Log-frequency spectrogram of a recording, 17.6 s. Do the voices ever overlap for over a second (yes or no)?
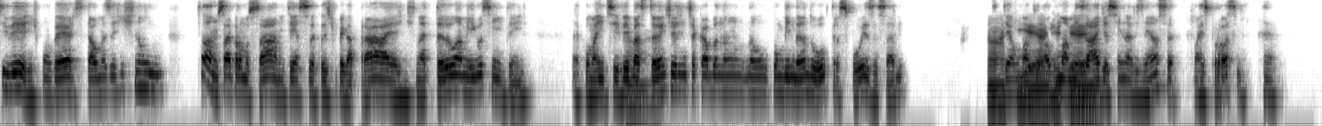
yes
